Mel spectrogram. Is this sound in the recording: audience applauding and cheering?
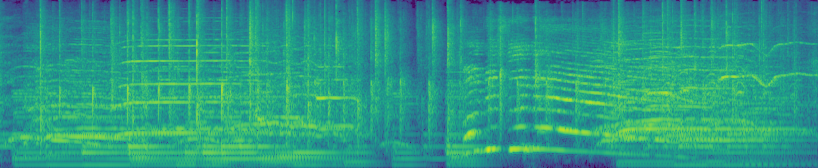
yes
